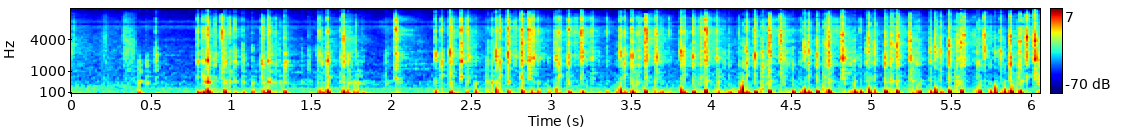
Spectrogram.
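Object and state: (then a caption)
Plastic snack jar. A hand-sized clear plastic jar with a red printed label, partly filled with snacks, is held in the hand and tapped with fingertips and nails. After a few faint taps, a fast, steady run of dry, clicky taps follows, each with a dull, hollow low thump and almost no ring.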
